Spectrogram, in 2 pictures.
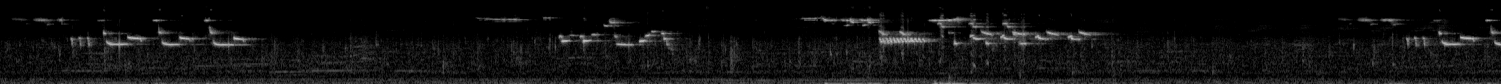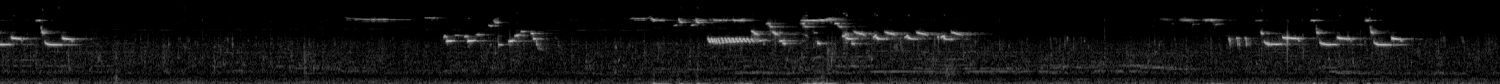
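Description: A songbird singing one short song phrase after another, about seven in all, spaced a few seconds apart. Each phrase is a quick run of short, high, repeated notes, some with thinner, even higher notes on top.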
